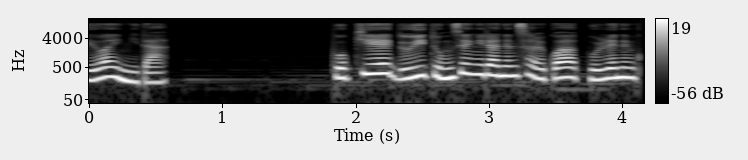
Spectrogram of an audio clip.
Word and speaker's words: 女媧: 인류의 시조 격인 존재로 현대 표준 중국어 발음은 유화입니다 복희의 누이 동생이라는 설과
